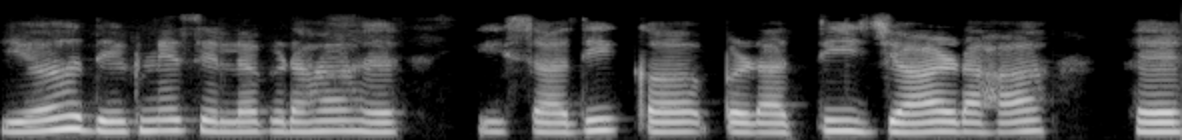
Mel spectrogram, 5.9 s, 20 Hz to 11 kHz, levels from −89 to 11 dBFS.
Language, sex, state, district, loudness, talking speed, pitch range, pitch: Hindi, female, Bihar, Sitamarhi, -15 LUFS, 130 wpm, 225-245 Hz, 230 Hz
